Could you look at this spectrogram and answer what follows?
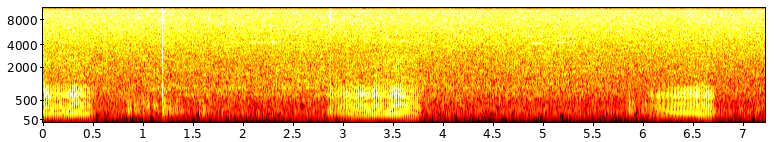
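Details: Three loud, buzzing snores with quiet gaps from a sleeping female pug in a quiet room; snoring.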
